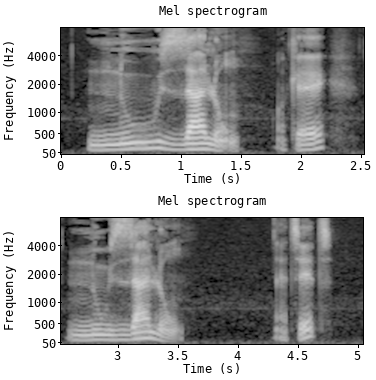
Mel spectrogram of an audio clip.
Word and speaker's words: nous allons: you will have to pronounce this z sound, okay? Listen to me. Nous allons. Nous allons.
